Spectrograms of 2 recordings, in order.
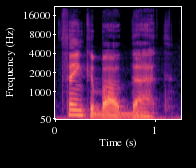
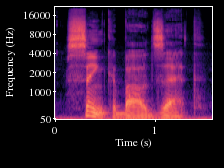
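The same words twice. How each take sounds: First: Said in the usual way. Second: Russian accent, "Think about that" said as "sink about zat"; Russian accent, S and Z for the TH sounds. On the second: Shown as a demonstration. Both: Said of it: "The T H sound".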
